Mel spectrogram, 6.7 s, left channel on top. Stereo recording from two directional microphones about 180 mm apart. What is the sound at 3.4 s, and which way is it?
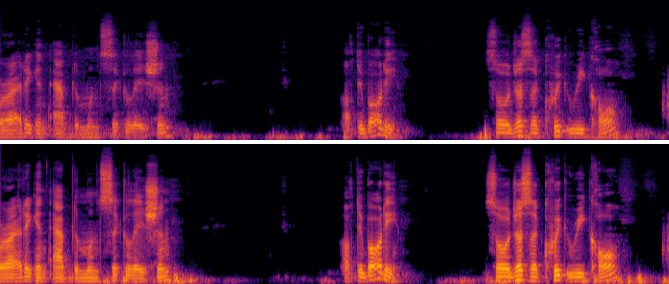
Speech, 50° right (ahead or behind).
